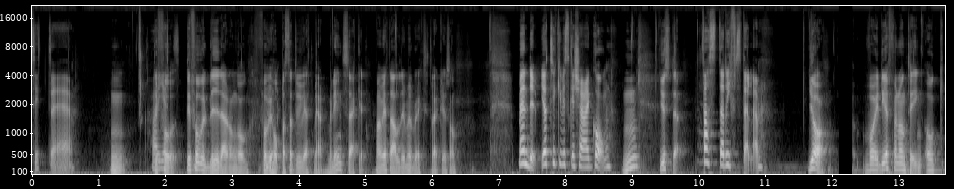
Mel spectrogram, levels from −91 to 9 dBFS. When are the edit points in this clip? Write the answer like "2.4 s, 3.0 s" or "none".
9.9 s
